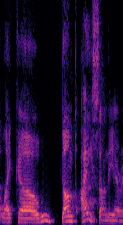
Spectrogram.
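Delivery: ordinary talk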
